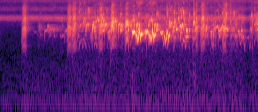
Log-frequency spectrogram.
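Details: Wild sooty-headed bulbul reacting to a decoy during trapping: a few isolated chirps, then a rising burst of busy, tumbling chattering notes that stays lively and fast to the end.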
